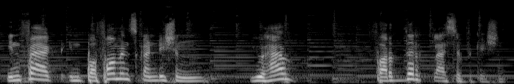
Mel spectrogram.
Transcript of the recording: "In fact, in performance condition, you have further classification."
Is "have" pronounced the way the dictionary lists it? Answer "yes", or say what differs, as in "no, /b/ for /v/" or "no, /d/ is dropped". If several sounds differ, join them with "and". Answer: yes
